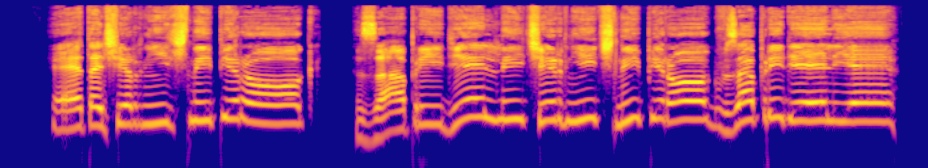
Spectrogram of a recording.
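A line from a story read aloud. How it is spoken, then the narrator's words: Joyful laughing yell. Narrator (Russian): Счастливо хохоча завопил лысый эльф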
